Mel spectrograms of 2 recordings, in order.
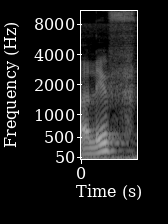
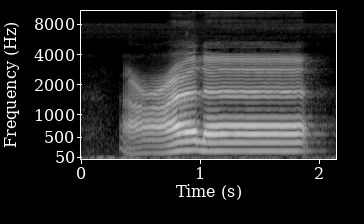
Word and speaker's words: على: তারপর হামজা জের ই, উলাইকা, উলাইকা, উলাইকা, আলা, আইন জবর, আবার লামের উপর খাড়া জবর, আলা, على أولئك على আইনের উচ্চারণ গলায় একটু চাপ দিতে হবে, على যাদের উচ্চারণ হয় না আইন উচ্চারণটা বারবার প্র্যাকটিস করতে থাকবেন।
